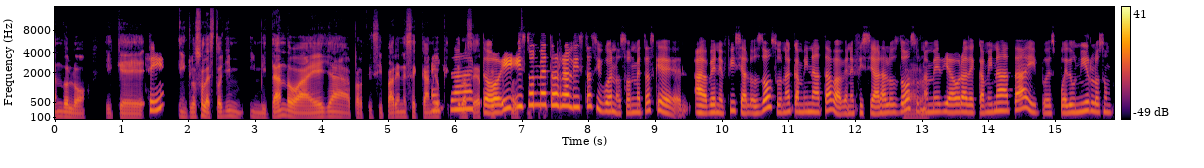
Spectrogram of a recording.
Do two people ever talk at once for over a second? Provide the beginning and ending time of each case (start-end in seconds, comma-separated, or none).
5.6-7.4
